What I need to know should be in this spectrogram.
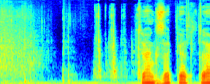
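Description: A door handle rattles against a locked door.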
